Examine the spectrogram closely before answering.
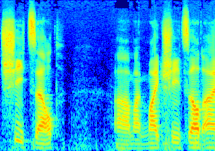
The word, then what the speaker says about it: Schietzelt: for too many people my last name is sheet salt it's pronounced sheet salt I'm Mike sheet celled I am the criminal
